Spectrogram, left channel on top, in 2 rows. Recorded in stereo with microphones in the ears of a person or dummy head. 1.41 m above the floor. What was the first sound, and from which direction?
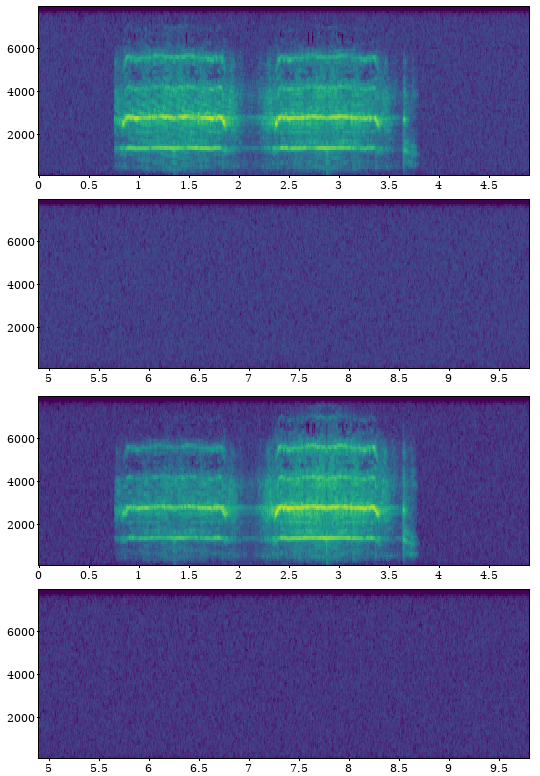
A scream, 40° left (ahead or behind).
